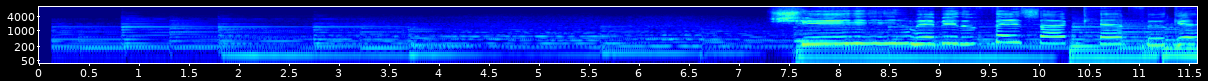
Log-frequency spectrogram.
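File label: female; cunhado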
